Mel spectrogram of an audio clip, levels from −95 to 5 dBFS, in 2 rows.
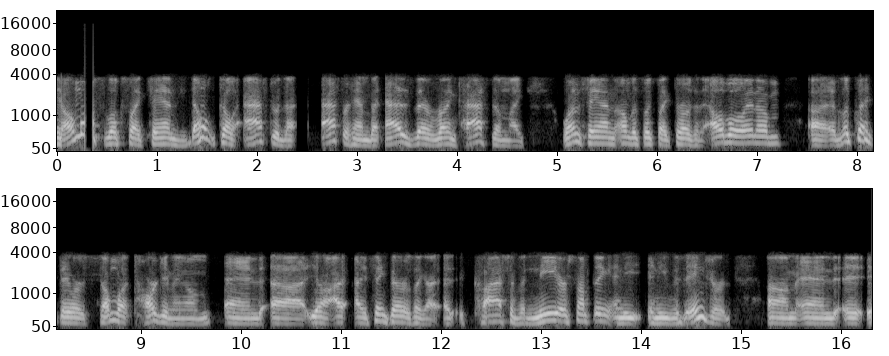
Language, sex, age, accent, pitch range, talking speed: English, male, 40-59, American, 120-150 Hz, 235 wpm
